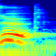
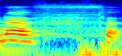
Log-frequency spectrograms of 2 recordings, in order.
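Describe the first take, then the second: First: The final F sound is not pronounced. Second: The final F sound is pronounced. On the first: It refers to several eggs. "Mais au pluriel, non" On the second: It refers to one egg. "Ici, j'ai prononcé la consonne finale de mot œuf. F"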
